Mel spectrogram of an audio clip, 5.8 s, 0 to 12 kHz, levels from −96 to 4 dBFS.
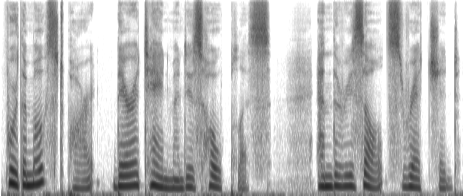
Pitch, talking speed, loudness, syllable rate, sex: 170 Hz, 125 wpm, -21 LUFS, 3.7 syllables/s, female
